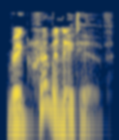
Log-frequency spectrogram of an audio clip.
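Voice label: "recriminative", British English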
